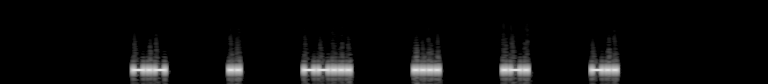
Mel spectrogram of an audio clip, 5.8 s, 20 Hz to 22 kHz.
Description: Morse code, heard as a keyed tone, about 44 wpm, spaced as for 15 wpm, 700 Hz. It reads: KI7HRD
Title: USA Call Signs - 6 Characters - 6x Character Spacing - 45wpm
